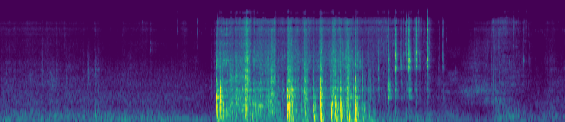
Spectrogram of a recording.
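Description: A metal shovel scooping lumps of charcoal embers out of a metal basin. About three seconds in comes a dense run of scraping and clinking lasting about three seconds, as the coals knock against the shovel and the basin, then it stops.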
